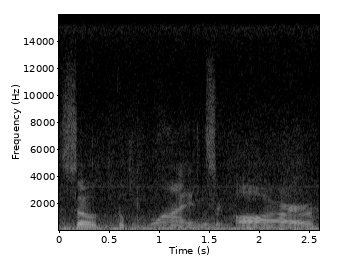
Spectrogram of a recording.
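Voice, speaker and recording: A man commentating on a live poker broadcast, talking in a halting way with many fillers and restarts. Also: medium pitch, heavy background noise.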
